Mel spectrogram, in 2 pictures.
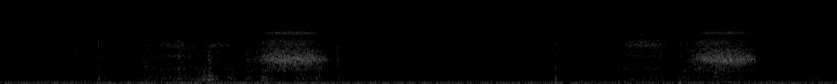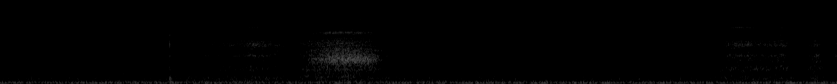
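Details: Woman recorded in real time sleeping through the night, very tired, not talking: quiet snorting snores about every four to five seconds, around 14 breaths a minute, over steady room hum; snoring.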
